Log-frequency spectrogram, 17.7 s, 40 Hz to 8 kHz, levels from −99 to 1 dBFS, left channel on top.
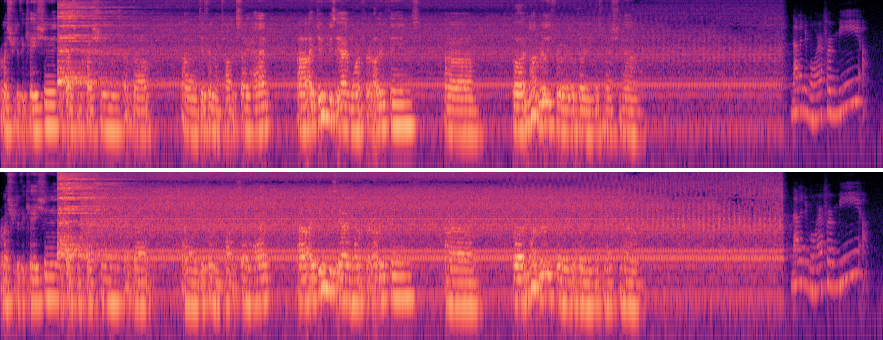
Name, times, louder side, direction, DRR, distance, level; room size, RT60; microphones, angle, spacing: voice 1, 0.0-3.0 3.6-5.4 5.9-8.4 8.9-9.6 10.2-12.8, left 1 dB, 75° left, 1 dB, 1.0 m, -22 dB
sound 1, 1.1-5.9 6.2-6.3, right 1 dB, 40° right, 0.7 m, -27 dB
sound 2, 1.6-15.9, right 7 dB, 70° right, 0.4 m, -31 dB
voice 2, 15.6-17.3, left 2 dB, 15° left, 3 dB, 0.5 m, -35 dB
4.1 x 2.9 x 2.7 m, 0.38 s
head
